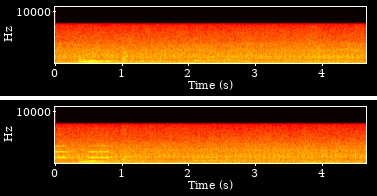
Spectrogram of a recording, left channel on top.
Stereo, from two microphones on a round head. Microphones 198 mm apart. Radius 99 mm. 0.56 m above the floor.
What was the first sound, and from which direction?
A woman speaking, 5° left (ahead or behind).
